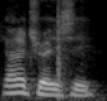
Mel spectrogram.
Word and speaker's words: Cannistraci: Cannistraci. Cannistraci.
